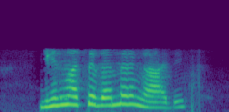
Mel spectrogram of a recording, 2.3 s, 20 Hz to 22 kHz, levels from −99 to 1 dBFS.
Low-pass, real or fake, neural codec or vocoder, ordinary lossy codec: 3.6 kHz; fake; codec, 16 kHz in and 24 kHz out, 0.8 kbps, FocalCodec, streaming, 65536 codes; AAC, 24 kbps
